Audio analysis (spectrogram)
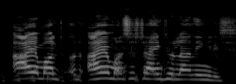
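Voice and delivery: put-on American accent, put on. Imitating another speaker's English line: imitating an American-sounding accent. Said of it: "আমেরিকানের মতো কইতাছে না?".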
